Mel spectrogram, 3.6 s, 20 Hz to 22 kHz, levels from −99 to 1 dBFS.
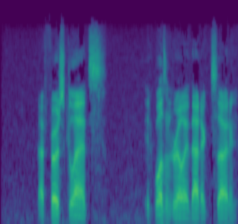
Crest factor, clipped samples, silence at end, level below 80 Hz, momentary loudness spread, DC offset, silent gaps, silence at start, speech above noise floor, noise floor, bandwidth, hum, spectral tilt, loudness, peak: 22 dB; under 0.1%; 0.05 s; -72 dBFS; 11 LU; under 0.1%; none; 0.6 s; 38 dB; -69 dBFS; 14.5 kHz; none; -1.5 dB/octave; -31 LUFS; -10 dBFS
